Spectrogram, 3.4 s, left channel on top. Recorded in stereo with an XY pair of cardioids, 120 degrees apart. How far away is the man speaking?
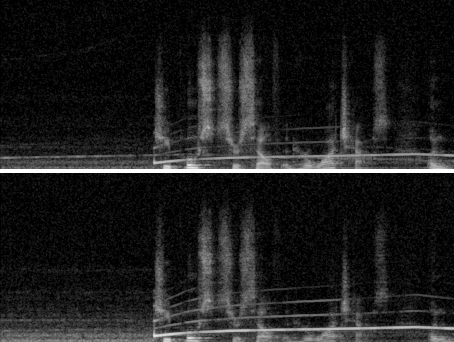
About 0.5 m.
